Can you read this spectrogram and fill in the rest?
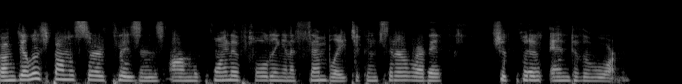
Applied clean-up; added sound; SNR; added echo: neural mask model Resemble Enhance denoiser.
